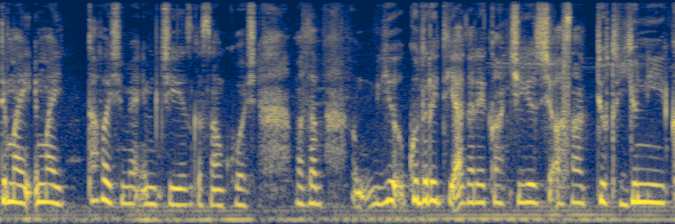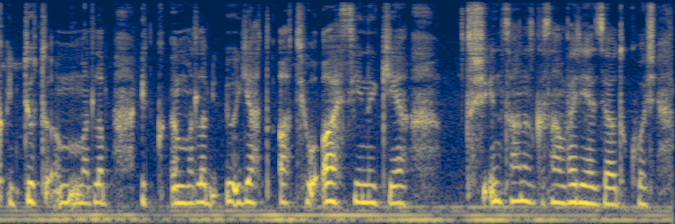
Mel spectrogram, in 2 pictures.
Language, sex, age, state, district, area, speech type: Kashmiri, male, 45-60, Jammu and Kashmir, Baramulla, rural, spontaneous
